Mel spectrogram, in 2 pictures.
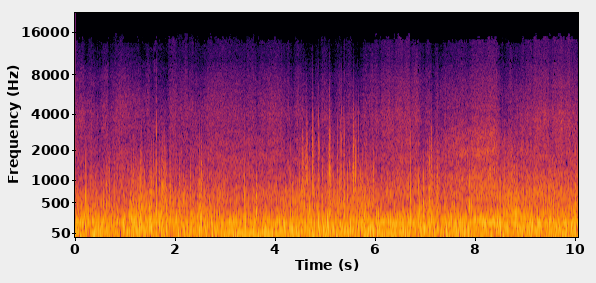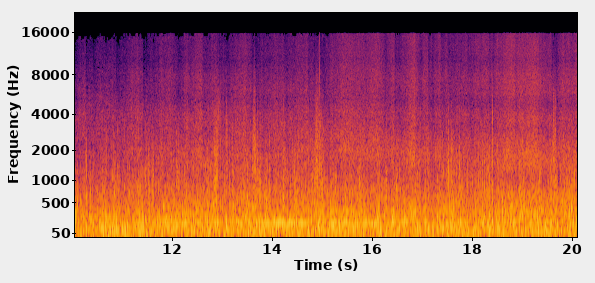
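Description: Wind blows and buffets steadily outdoors.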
